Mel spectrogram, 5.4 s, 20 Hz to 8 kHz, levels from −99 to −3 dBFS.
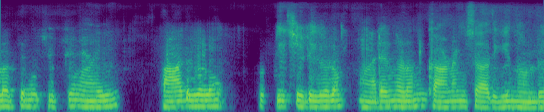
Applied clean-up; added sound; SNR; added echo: neural mask model Resemble Enhance denoiser.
